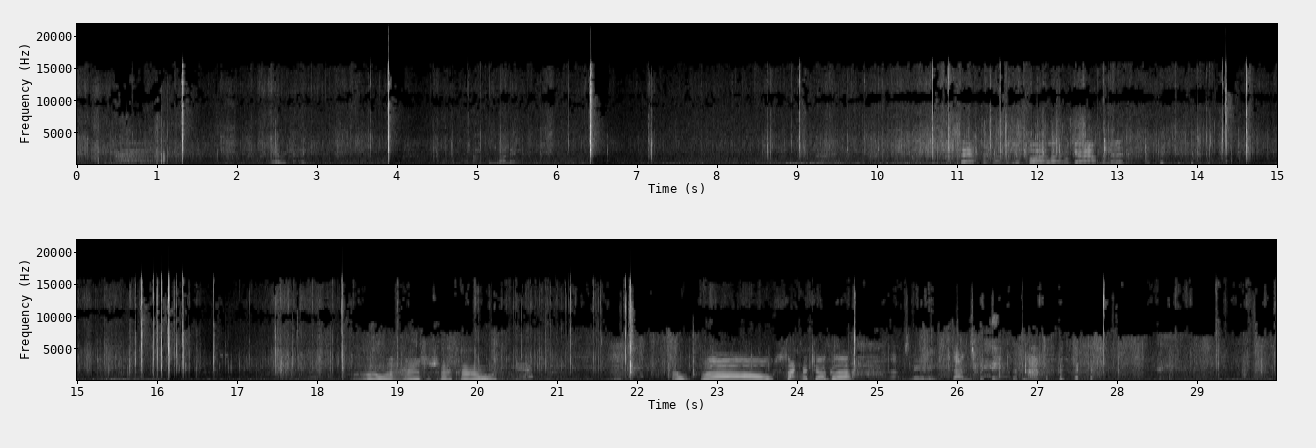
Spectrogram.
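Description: A man snaps dry twigs with sharp cracks.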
